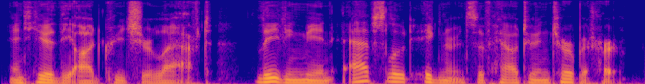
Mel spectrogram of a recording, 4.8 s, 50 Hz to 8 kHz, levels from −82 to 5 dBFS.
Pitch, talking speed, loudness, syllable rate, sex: 100 Hz, 200 wpm, -19 LUFS, 7.0 syllables/s, male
